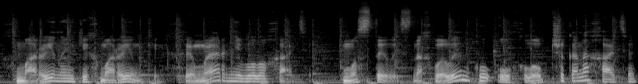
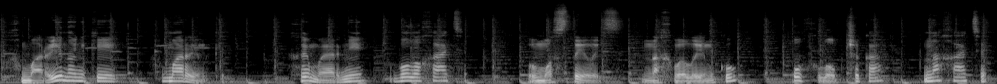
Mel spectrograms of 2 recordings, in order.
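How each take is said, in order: First: It is spoken at a moderate pace. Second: It is spoken slowly. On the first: "А тепер трохи швидше" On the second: "Повторюйте за мною спочатку повільно"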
